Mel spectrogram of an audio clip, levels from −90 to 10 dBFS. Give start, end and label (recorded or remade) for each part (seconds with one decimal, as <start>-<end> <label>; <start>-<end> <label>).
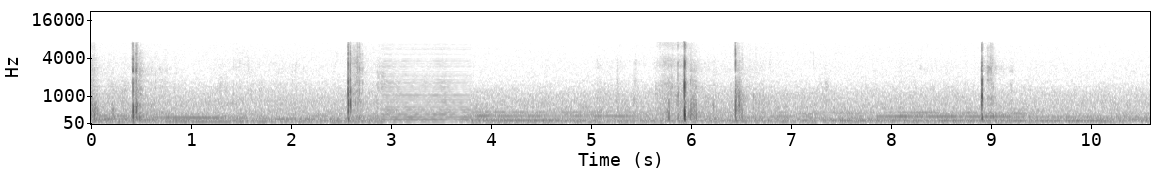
0.0-2.9 recorded; 2.9-3.8 remade; 3.8-10.6 recorded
